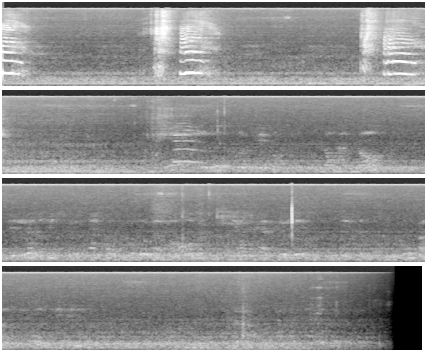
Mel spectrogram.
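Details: A Maine Coon cat gives two short, harmonic meows early on, then quieter faint vocal sounds while getting a massage.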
